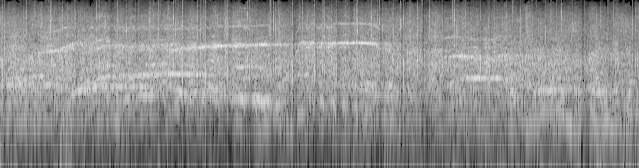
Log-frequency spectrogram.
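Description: A large crowd cheers and chatters in a big echoing hall.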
